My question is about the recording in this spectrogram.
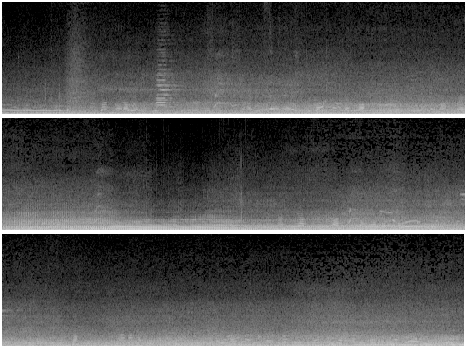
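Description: Road traffic going by, a steady rumble of engines and tyres, with one vehicle passing close about nine seconds in, its engine note rising and then falling away.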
